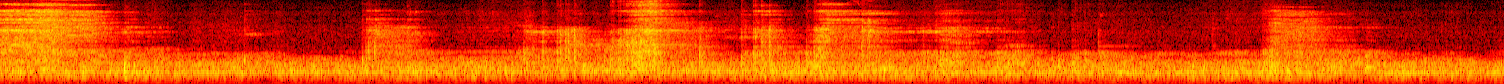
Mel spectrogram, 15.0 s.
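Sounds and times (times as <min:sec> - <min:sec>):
metallic wheel squeals on rail: 0:00.0 - 0:01.7, 0:05.2 - 0:10.0.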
